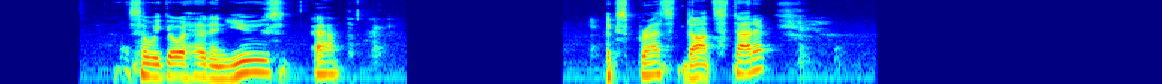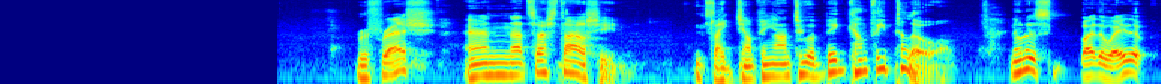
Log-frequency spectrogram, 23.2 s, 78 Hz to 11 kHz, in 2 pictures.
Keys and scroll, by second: 12.2 Right.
